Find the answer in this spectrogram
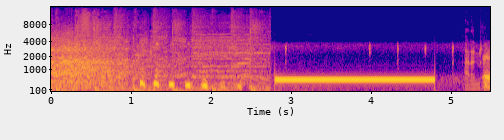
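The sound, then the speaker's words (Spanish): Rhythmic giggling and chattering gives way to a loud, steady electronic dial tone holding for about two seconds as a phone call to a shop, Casa de Deportes, is dialed for a contest, followed by faint line noise. “Se está marcando en este momento.”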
